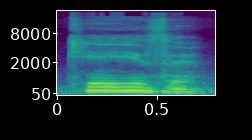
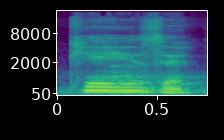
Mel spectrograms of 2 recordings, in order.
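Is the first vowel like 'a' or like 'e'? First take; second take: e; e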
